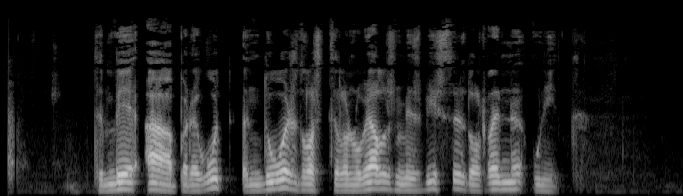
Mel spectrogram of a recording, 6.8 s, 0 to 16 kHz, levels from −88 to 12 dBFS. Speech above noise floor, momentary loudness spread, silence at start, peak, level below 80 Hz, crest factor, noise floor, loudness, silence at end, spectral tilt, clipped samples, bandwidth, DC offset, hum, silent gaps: 51 dB; 12 LU; 0.05 s; -2 dBFS; -68 dBFS; 20 dB; -71 dBFS; -21 LUFS; 1.3 s; -6.5 dB/octave; under 0.1%; 10.5 kHz; under 0.1%; none; none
